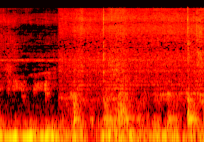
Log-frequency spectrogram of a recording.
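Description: Cabbage and beef curry sizzling in an aluminium karai as a spatula stirs it, frying down until its liquid dries off. The sizzle gets louder about a second in, with two sharp clicks of the spatula against the pan and a steady low hum underneath.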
